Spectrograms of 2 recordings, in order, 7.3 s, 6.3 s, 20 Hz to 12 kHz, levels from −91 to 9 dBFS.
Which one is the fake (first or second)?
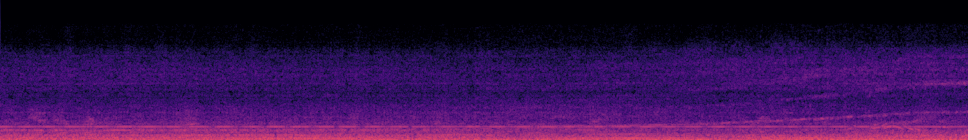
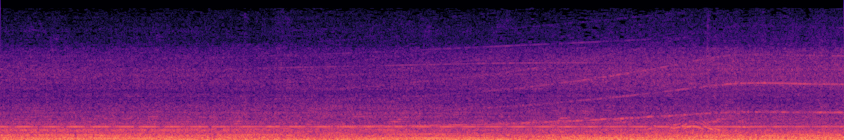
first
